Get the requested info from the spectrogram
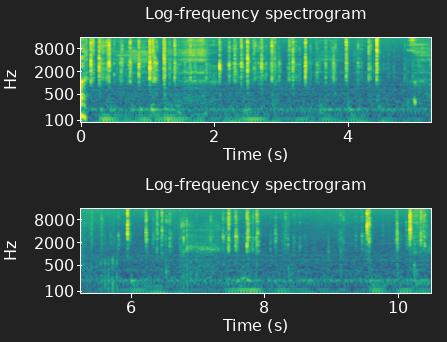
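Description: Faint typing on a computer keyboard: quick, irregular key clicks as a command is typed, over a low steady hum.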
